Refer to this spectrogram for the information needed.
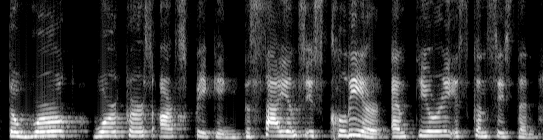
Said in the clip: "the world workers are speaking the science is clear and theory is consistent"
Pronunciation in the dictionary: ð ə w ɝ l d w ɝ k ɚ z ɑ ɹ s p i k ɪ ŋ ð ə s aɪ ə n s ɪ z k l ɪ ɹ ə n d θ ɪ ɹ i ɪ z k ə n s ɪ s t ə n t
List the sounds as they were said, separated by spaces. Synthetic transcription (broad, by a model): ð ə w ɝ l d w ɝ k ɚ s ɑ ɹ s p i k ɪ ŋ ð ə s aɪ ə n s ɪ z k l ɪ ɹ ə n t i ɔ ɹ i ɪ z k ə n s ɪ s t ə n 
